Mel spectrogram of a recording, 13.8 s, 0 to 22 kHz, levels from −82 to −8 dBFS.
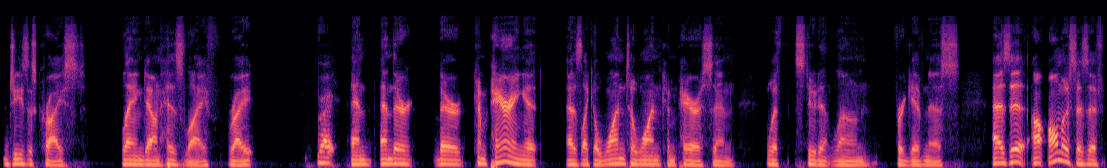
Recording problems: garbled, watery; slightly; nothing above 14.5 kHz

